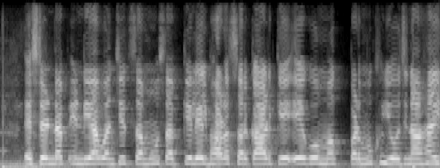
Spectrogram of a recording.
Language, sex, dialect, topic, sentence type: Magahi, male, Western, banking, statement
